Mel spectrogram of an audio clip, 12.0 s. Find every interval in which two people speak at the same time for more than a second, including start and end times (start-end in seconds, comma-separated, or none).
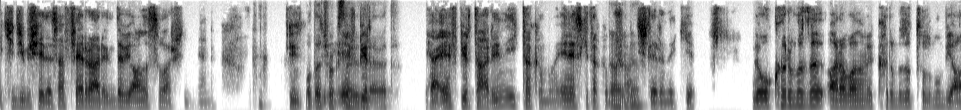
none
